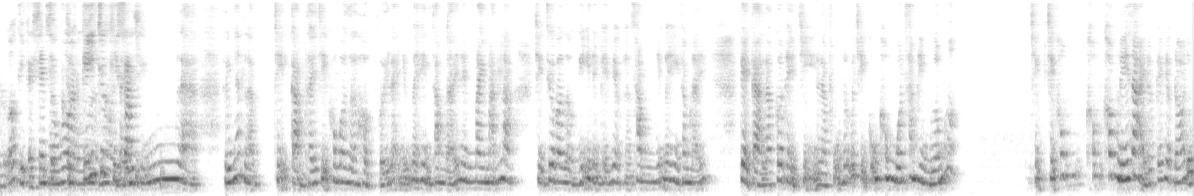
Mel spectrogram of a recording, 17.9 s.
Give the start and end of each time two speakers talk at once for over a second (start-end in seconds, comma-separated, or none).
0.7-2.0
